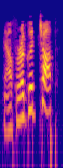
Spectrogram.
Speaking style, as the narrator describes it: he cried

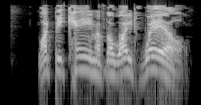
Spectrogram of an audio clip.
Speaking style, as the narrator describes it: now cried Ahab, who thus far had been impatiently listening

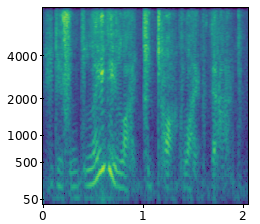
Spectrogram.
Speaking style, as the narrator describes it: said Cousin Sophia in a shocked tone

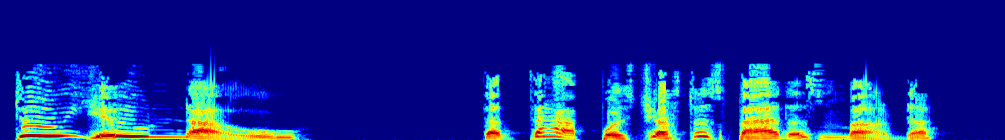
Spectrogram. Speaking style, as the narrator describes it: he said in a grating voice

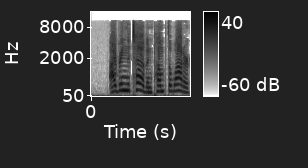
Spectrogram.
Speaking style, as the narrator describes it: cried Mary

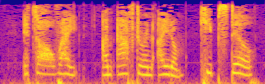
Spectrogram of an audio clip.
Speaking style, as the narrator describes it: whispered

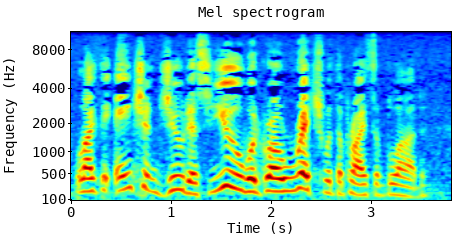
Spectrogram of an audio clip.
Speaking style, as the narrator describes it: cried Harvey bitterly

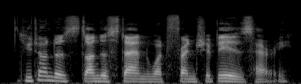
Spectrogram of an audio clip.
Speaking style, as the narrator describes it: he murmured

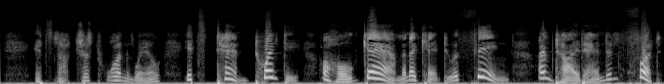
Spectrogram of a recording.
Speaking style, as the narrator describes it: he exclaimed

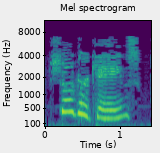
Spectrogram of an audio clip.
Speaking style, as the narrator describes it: cried they all

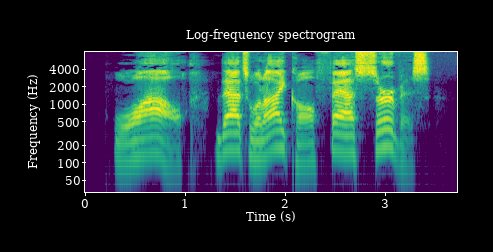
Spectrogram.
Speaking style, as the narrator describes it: Bud exclaimed

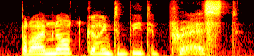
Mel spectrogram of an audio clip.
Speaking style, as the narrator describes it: she cried perversely

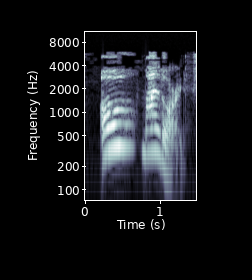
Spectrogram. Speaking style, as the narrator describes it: exclaimed

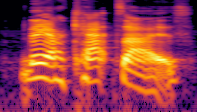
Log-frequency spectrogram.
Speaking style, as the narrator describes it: laughed Sarah

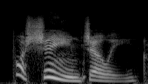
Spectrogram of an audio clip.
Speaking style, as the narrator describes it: cried Polly, feeling her face grow dreadfully red

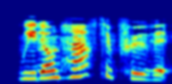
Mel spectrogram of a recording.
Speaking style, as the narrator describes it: answered Dorothy indignantly

